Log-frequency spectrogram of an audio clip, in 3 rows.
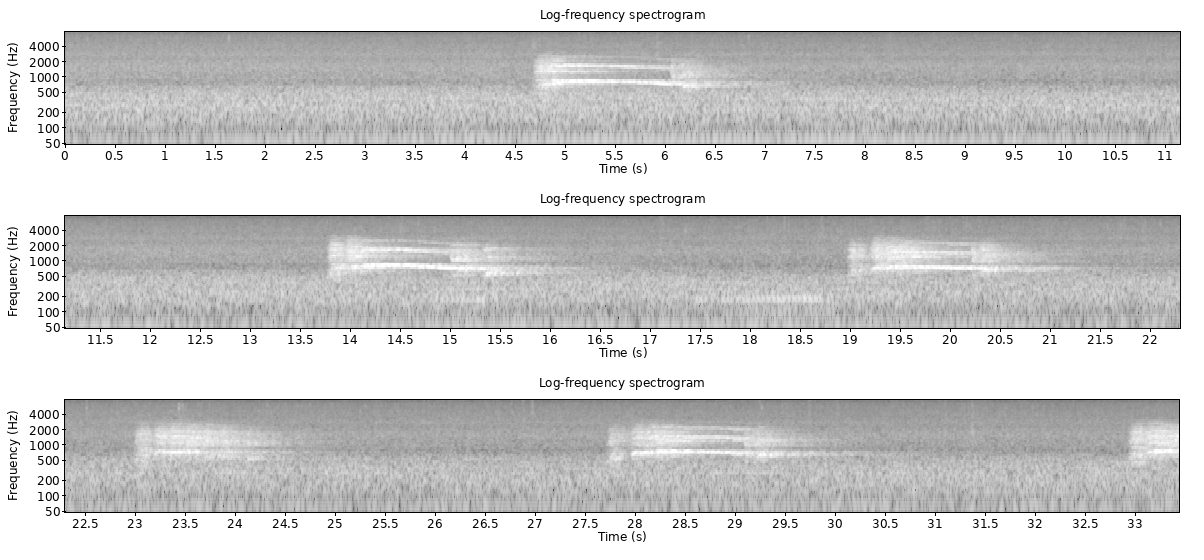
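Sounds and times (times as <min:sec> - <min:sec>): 
hiss: 0:00.0 - 0:33.4
coyote howling: 0:04.7 - 0:07.3, 0:13.8 - 0:16.5, 0:18.0 - 0:21.5, 0:23.0 - 0:24.7, 0:27.7 - 0:30.4, 0:32.9 - 0:33.4.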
